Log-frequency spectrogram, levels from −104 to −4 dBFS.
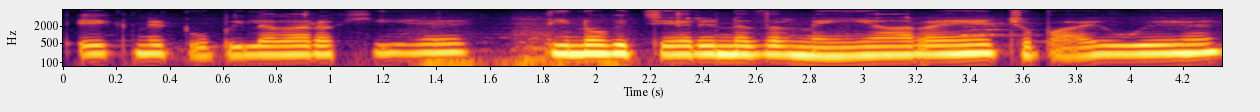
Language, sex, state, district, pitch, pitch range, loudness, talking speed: Hindi, female, Madhya Pradesh, Bhopal, 200 Hz, 195-215 Hz, -14 LUFS, 235 wpm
